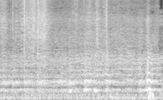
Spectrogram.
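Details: Wild bees at a forest hive during a late-season honey harvest, a steady low droning buzz throughout with brief tapping knocks and a man speaking nearby.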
